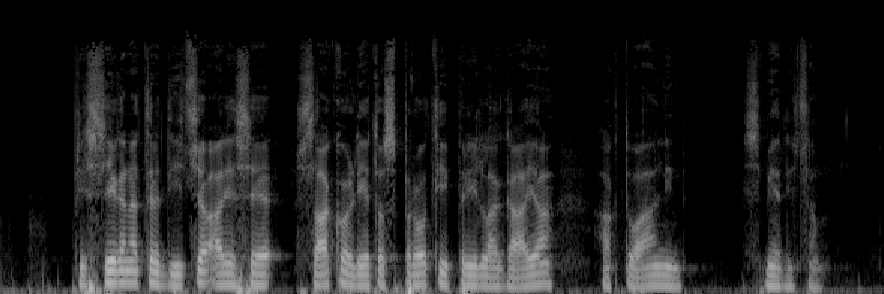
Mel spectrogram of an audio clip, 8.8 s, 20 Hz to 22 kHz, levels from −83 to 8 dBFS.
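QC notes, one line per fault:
Nothing to flag on this speech clip; I didn't hear a single problem anywhere in it.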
